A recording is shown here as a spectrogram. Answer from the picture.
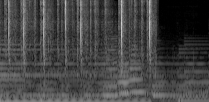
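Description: Rapid typewriter keystroke clicks, about eight a second, over background music with a steady low bass line. The clicks and the bass stop about a second and a half in.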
